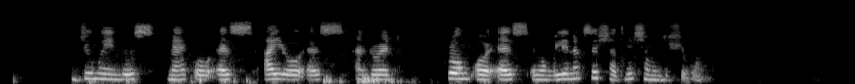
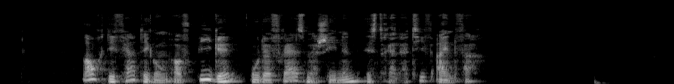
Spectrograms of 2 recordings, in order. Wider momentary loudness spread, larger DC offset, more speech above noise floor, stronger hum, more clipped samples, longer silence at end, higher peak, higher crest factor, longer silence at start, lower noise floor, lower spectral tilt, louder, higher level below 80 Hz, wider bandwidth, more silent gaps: first, 15 LU vs 12 LU; neither; first, 63 dB vs 47 dB; neither; neither; second, 1.5 s vs 1.95 s; first, -2 dBFS vs -6 dBFS; about the same, 18 dB vs 22 dB; second, 0.7 s vs 0.85 s; first, -82 dBFS vs -73 dBFS; about the same, -5.5 dB/octave vs -5.5 dB/octave; first, -19 LUFS vs -26 LUFS; first, -50 dBFS vs -58 dBFS; second, 7.8 kHz vs 11.5 kHz; neither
